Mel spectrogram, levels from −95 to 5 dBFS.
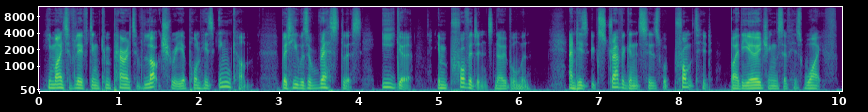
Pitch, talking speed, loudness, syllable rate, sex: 125 Hz, 175 wpm, -23 LUFS, 6.4 syllables/s, male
